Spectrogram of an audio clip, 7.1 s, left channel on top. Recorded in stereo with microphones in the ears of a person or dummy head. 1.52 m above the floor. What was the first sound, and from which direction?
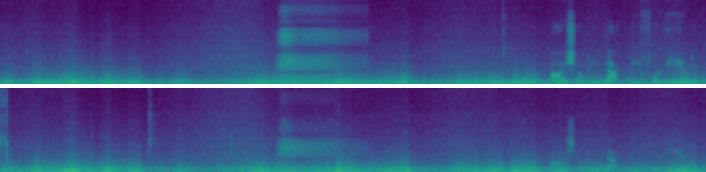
A whoosh, 40° left (ahead or behind).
